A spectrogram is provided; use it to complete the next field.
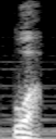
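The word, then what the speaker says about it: و: droite vers la gauche la première lettre en surbrillance jaune se prononce ouah elle se traduit par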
